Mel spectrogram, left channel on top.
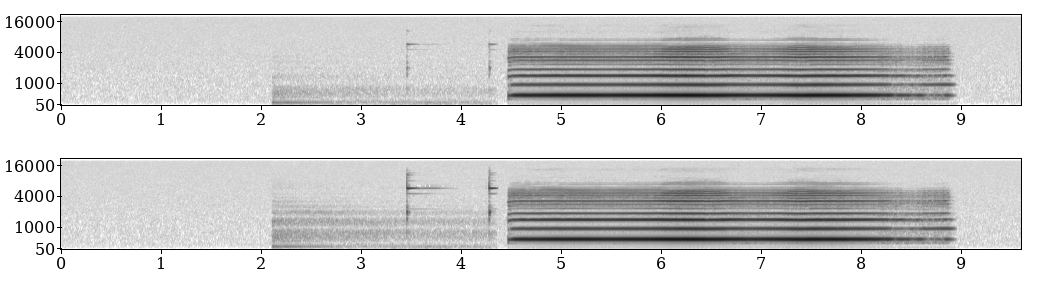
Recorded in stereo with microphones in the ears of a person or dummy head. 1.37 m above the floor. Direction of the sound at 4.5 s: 5° right (ahead or behind).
